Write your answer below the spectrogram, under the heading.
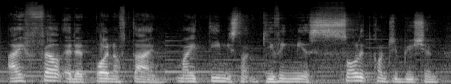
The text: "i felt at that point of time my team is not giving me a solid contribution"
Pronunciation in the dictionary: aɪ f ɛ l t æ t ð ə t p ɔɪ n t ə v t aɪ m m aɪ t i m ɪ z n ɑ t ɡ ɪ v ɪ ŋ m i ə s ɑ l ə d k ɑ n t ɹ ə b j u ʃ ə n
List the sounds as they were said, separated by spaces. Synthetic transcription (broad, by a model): aɪ f ɛ l t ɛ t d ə t p ɔɪ n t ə f t aɪ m m aɪ t i m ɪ s n ɑ t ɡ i v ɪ ŋ m i ə s ɑ l ə d k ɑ n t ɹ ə b j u ʃ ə n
